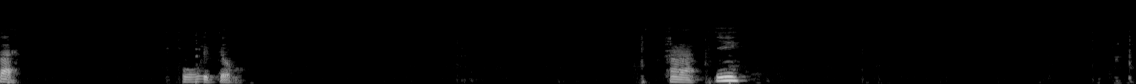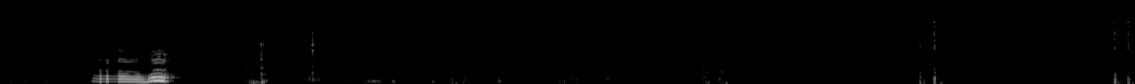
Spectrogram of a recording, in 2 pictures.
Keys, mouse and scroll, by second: 2.1-4.7 middle drag, 6.3 a, 7.1 i, 8.7 click, 10.4 middle click, 11.2 KP_1, 13.7 KP_3, 15.8 click, 16.9 click, 18.3 click, 20.5 click, 22.4 click.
